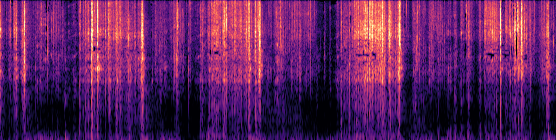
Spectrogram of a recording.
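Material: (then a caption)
Soap. A solid green bar of soap, held in a hand with long pink nails, is carved with a small blade that shaves off thin curls. The sound is a dry, bright scraping and crinkly tearing, with uneven bursts of cuts over a few seconds and a faint low thump beneath.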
